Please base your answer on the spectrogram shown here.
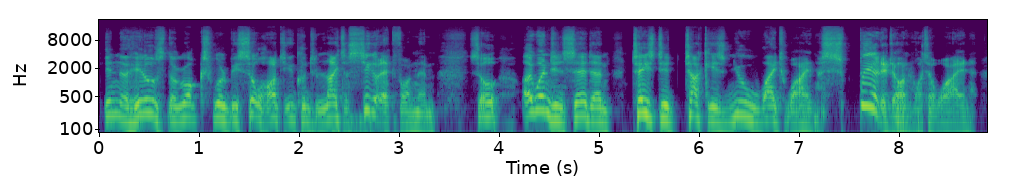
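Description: A man voicing an excitable, hearty old Greek shepherd in a storybook, emphatic and given to repeating himself. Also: a little high, moderate pace, vocal fry, breathy edge, dry recording, studio quality, voice pushed up, heavily acted. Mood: expansive, rueful. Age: older. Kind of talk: storybook character voice.

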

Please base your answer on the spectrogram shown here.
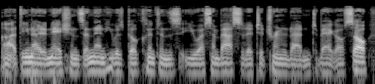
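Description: A middle-aged American man from Boston, telling stories as an interview guest in a halting, measured, conversational way. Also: low-pitched, level tone, no echo, clean studio sound. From Boston, United States. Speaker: interview guest, law lecturer and writer.

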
